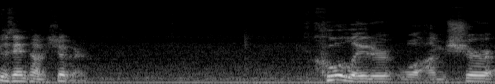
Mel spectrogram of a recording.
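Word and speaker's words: Anton Chigurh: on the book it's anton sugar it's pronounced with an sh not a ch and it's i guh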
